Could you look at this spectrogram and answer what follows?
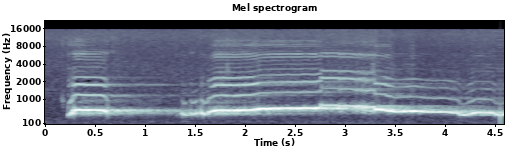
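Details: Cage-kept puter pelung Barbary dove from Indonesia, 'menangis' style: a short clear coo, a brief gap, then a long, loud, sustained note rich in overtones that rises slightly and dips at the end.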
